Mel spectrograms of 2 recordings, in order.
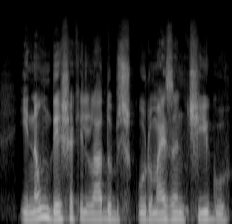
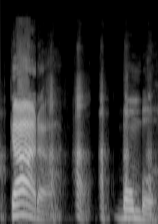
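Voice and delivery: normal talking voice

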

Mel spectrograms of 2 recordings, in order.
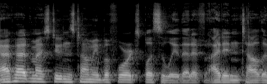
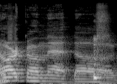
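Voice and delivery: slow, louder, every word hammed up; mock emphatic command; 3 semitones higher, 5 dB louder, much slower than usual. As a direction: drag out a joking order to snitch. Joking advice, repeated.

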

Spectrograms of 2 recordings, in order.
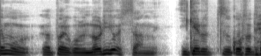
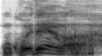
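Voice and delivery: mock rough MC calling for water, higher and slow; hammed-up worn-out singer croaking for water; hoarse MC voice; 5 semitones higher, slower than usual. Hosts joke about a rough-voiced MC, mock hoarse shout. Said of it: "よっぽど声ガラガラやろし".

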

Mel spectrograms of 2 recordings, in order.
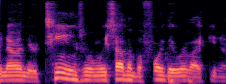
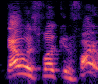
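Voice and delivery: higher, hyped up; hyped approval; 7 semitones higher than usual. Retold or imitated. Fan cheering Daemon's kill, hyped. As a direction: praise it like a hype fan. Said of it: "I was like".

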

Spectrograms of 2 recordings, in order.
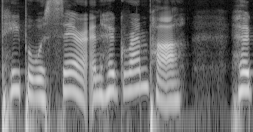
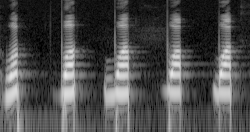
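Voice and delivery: imitated chopper whoops, punched out loud; evenly beaten whirring-blade noise; loud whipping noise; 6 dB louder, slower than usual. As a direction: beat out loud rotor sounds. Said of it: "the loud whipping noise started".

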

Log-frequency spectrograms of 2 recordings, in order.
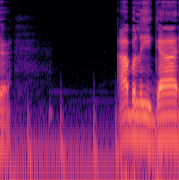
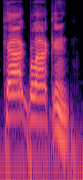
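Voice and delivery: imitating Martin; 8 semitones higher, slower than usual. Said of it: "And Martin was like".

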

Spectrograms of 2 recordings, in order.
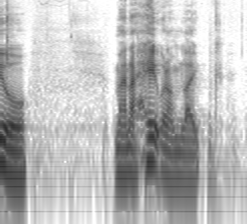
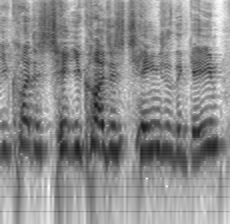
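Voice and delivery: indignant protest; 11 semitones higher, 7 dB louder than usual. Retold or imitated. Protesting to the serious guy, high indignant whine. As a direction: complain the rules are unfair.

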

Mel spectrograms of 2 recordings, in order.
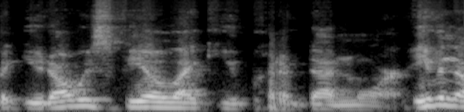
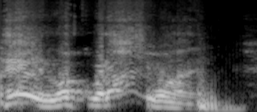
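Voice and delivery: higher, playful mock brag; joking boast; 6 semitones higher than usual. Joking at the draw before his wife wins, mock boast. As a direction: crow jokingly about a win. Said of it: "the only one that I jokingly said".

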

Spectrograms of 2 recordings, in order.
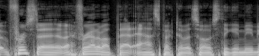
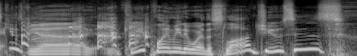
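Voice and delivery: high shopper voice; 11 semitones higher than usual. Acted. Playing a shopper.

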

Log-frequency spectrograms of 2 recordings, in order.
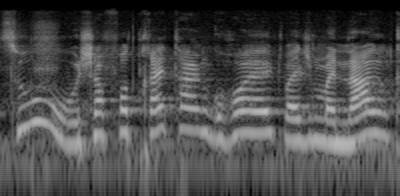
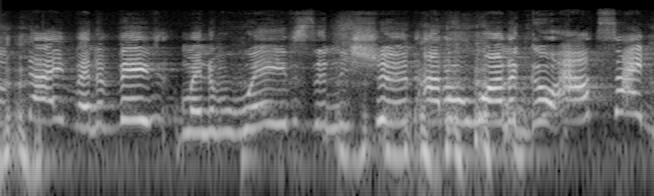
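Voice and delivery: slow, raised, louder mock wail; whiny protest; 6 semitones higher, 7 dB louder, slower than usual. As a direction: imitate yourself tearfully refusing, hammed up. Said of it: "Ich so".

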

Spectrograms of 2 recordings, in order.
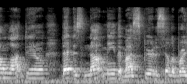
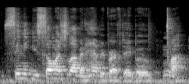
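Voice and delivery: ordinary talk, nothing marked

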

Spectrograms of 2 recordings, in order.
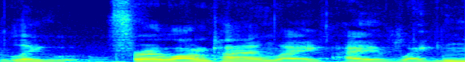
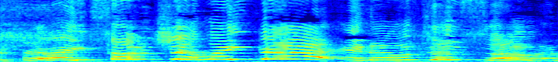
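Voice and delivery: very high, loud laughing squeal; helpless laughter; 5 dB louder than usual. Real, not acted. Cracking up over British replies, high laughing squeal. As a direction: squeal the words through laughter. Cracking up while telling a joke.

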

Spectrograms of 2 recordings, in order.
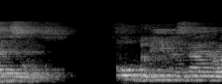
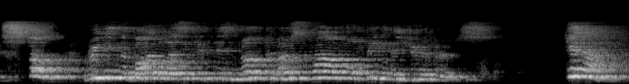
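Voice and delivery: raised, high-pitched exhortation from the pulpit; forceful preaching; 5 semitones higher than usual. Real, not acted. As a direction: urge the congregation hard, punching each command.

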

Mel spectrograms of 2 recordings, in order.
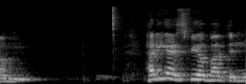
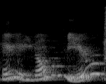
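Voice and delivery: high, softer celebrity impression; Jay Leno; 8 semitones higher, 5 dB quieter, faster than usual. Host asking friends if they heard the casting news, high impression voice. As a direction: put on a high talk-show host's voice. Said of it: "one of my perfect Jay Leno".

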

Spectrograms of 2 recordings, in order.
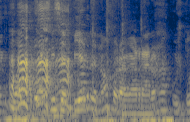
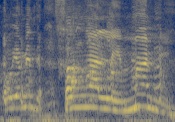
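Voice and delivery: laughing; 6 semitones higher, 7 dB louder, slower than usual. Real, not acted. Retelling history amid laughter.

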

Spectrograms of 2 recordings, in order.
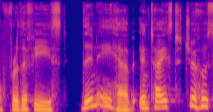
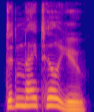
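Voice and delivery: a higher, told-you-so outburst; a mild I-knew-it exclamation; exclaimed; 8 semitones higher than usual. Acted. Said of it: "the king of Israel exclaimed".

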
